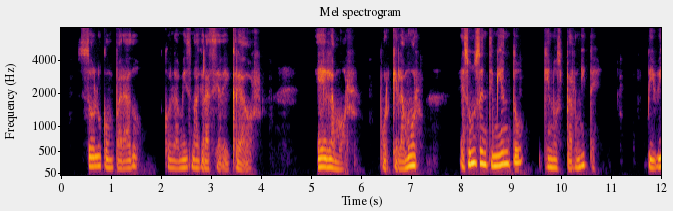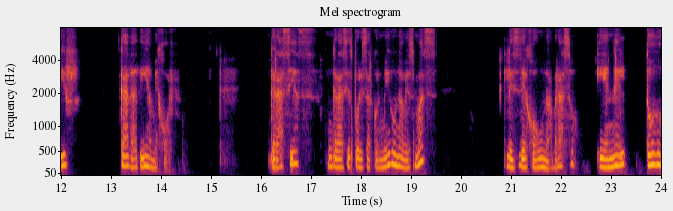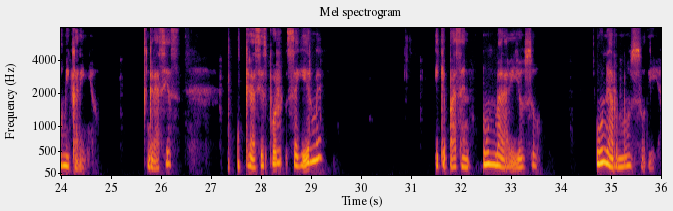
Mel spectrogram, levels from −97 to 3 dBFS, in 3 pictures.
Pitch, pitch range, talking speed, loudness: 185 Hz, 165-220 Hz, 90 wpm, -22 LUFS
